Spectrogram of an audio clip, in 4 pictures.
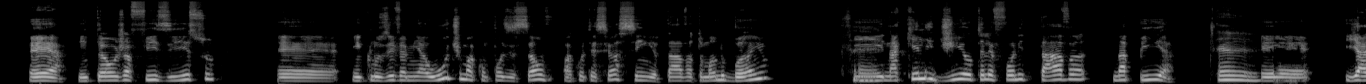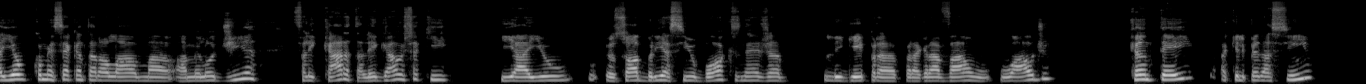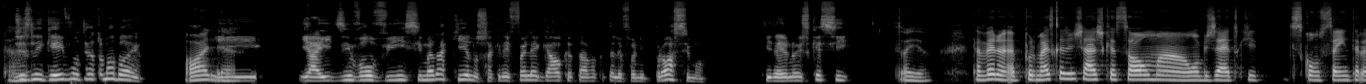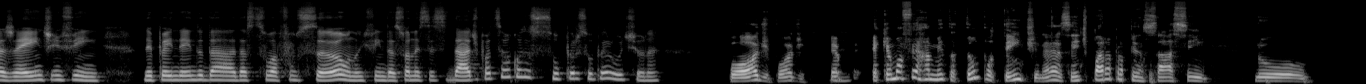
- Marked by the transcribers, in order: "Tá ai ó" said as "toio"
- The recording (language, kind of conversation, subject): Portuguese, podcast, Como o celular te ajuda ou te atrapalha nos estudos?
- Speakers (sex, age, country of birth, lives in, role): female, 40-44, Brazil, United States, host; male, 40-44, Brazil, United States, guest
